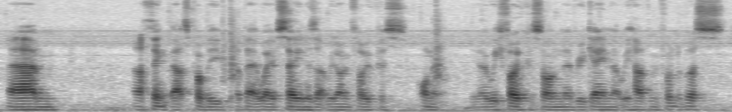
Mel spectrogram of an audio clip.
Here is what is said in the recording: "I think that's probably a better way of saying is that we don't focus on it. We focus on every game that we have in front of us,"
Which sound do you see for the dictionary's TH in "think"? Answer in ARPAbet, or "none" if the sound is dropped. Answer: TH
